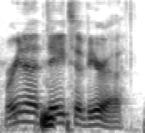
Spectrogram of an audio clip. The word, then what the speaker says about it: Marina de Tavira: Marina Detiv. Tavira. – Marina De Tavira.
